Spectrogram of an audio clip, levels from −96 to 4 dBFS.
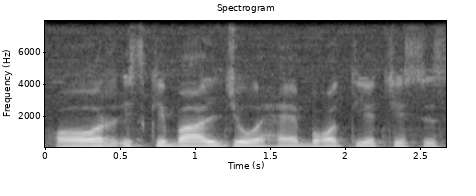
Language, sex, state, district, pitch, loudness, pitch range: Hindi, male, Himachal Pradesh, Shimla, 130 Hz, -15 LUFS, 125-145 Hz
